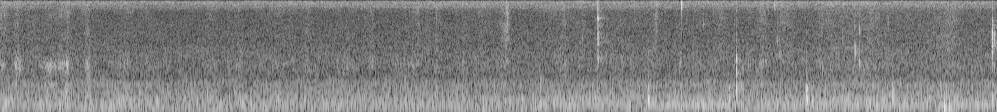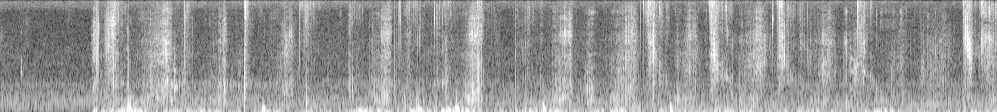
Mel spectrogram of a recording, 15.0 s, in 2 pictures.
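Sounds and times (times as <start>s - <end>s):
wet chewing and lip-smacking: 7.4s - 14.9s.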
